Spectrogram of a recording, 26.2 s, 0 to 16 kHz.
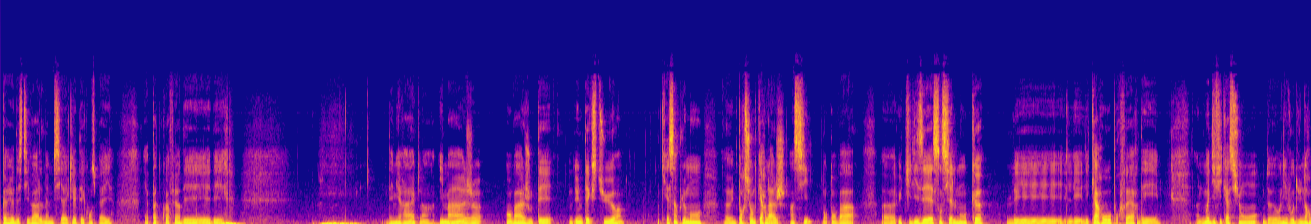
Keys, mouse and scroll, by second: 1.8 click, 2.7 click, 8.0-8.4 scroll down 3, 9.3 click, 15.5 click, 23.3-24.6 scroll down 4, 24.6-25.1 scroll up 3.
